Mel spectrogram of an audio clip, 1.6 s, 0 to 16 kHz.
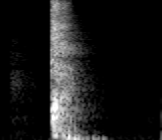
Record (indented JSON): {
  "cough_length": "1.6 s",
  "cough_amplitude": 12313,
  "cough_signal_mean_std_ratio": 0.31,
  "survey_phase": "beta (2021-08-13 to 2022-03-07)",
  "age": "45-64",
  "gender": "Female",
  "wearing_mask": "No",
  "symptom_none": true,
  "smoker_status": "Never smoked",
  "respiratory_condition_asthma": false,
  "respiratory_condition_other": false,
  "recruitment_source": "REACT",
  "submission_delay": "3 days",
  "covid_test_result": "Negative",
  "covid_test_method": "RT-qPCR",
  "influenza_a_test_result": "Unknown/Void",
  "influenza_b_test_result": "Unknown/Void"
}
